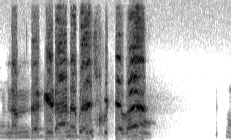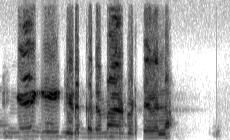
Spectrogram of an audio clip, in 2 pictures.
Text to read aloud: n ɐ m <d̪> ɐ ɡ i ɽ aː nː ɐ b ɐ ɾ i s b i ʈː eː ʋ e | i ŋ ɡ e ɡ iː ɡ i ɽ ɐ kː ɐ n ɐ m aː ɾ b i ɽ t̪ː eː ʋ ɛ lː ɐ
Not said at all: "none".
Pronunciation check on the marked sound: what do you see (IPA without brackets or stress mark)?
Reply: d̪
